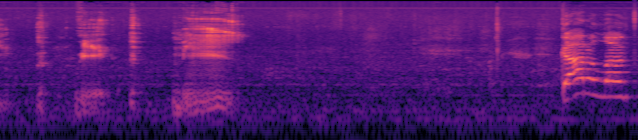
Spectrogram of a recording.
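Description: Several loud, drawn-out burps, one long and rumbling, then a brief voiced sound; ordinary belching.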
